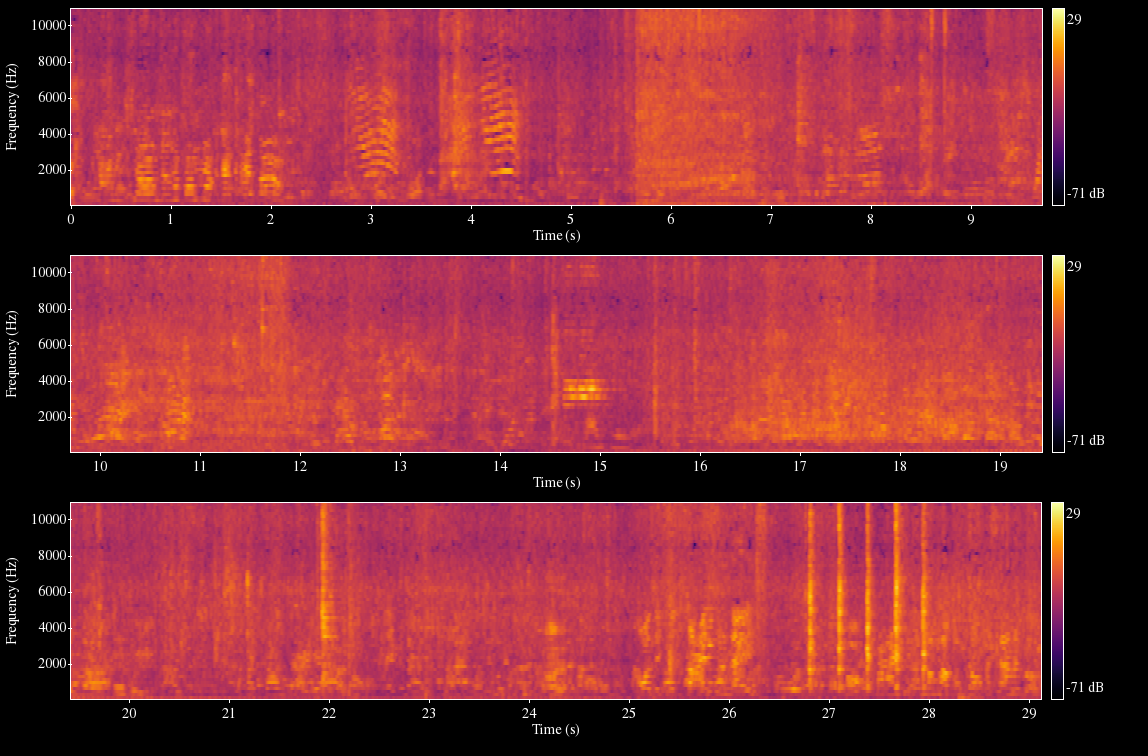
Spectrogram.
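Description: Voices of a busy outdoor market crowd chatter close by.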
